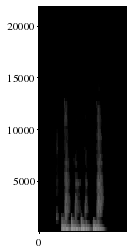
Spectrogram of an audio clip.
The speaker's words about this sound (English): He's currently standing outside my door, just knocking on it 4 times every time I say something directly to him. Like that.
